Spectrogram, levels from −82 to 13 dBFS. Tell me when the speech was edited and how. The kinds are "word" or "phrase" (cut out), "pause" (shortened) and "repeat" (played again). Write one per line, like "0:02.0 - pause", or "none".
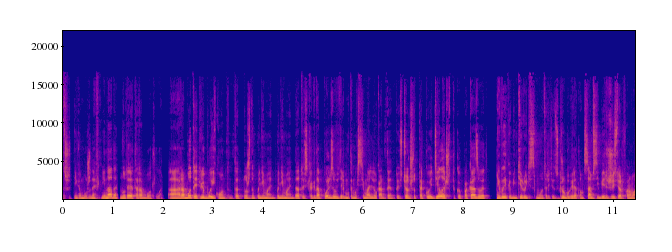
0:01.3 - word
0:03.0 - word
0:04.2 - repeat
0:05.7 - word
0:06.3 - phrase
0:08.9 - word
